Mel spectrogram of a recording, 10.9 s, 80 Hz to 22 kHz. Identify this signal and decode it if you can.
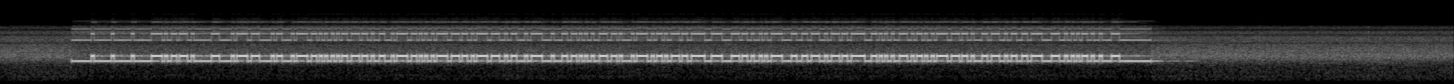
RTTY (50 baud, 450 Hz shift), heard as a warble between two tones, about 1500 Hz centre, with room echo. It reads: MEMBERS WERE ENCOURAGED TO JOIN TRADE UNIONS.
